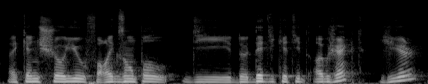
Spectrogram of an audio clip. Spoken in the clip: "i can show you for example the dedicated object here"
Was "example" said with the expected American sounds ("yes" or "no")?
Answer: no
